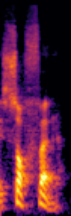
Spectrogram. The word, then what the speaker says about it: soffor: So I would say soffer, for instance, not soffor. Or I would use both interchangeably.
